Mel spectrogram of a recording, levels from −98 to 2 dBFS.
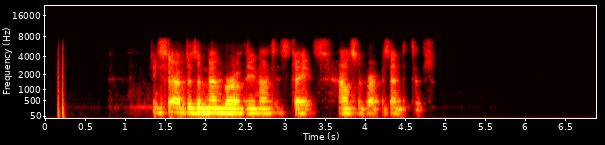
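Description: Speech, heavily coded throughout by the AMR wideband (HD Voice) codec, sounds rough and raspy, fitting its 6.6 kbit/s mode; a spectrogram shows nothing above 7.7 kHz.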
